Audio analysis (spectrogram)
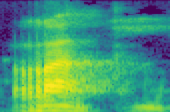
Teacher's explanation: ujung lidah itu bergetar di bagian atas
